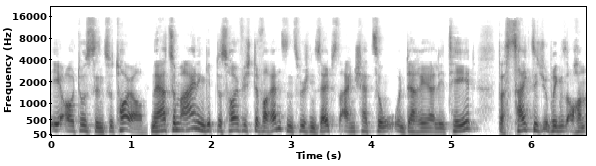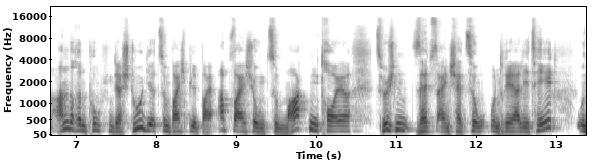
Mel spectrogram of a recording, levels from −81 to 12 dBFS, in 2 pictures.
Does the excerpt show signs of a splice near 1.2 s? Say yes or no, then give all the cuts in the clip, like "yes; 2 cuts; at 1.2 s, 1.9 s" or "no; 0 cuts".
yes; 1 cut; at 1.2 s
